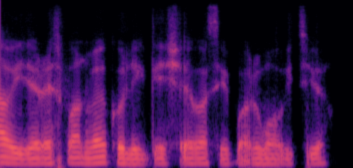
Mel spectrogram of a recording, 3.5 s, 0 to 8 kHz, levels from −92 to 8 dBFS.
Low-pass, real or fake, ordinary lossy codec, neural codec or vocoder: 7.2 kHz; fake; Opus, 24 kbps; codec, 16 kHz, 0.7 kbps, FocalCodec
